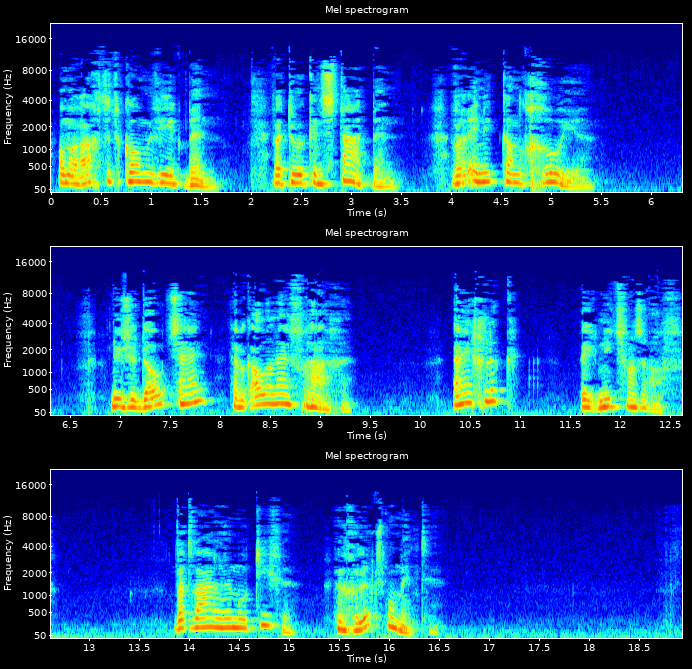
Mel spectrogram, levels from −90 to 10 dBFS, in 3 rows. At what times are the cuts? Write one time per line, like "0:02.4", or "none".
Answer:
0:06.8
0:15.4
